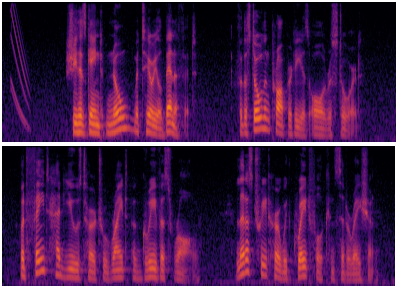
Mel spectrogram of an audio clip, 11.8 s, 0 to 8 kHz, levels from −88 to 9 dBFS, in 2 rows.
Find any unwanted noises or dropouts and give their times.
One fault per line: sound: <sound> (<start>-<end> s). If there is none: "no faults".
sound: chirp (0.1-0.5 s)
